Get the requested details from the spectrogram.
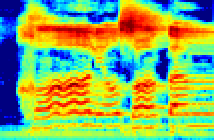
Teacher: Nunnya dibaca samar, ujung lidah jangan naik.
